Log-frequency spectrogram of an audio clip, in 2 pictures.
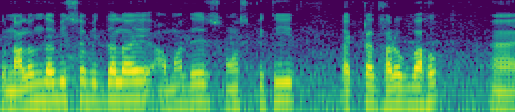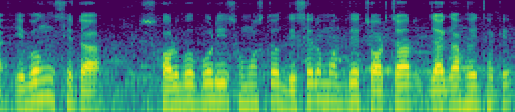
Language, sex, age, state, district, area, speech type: Bengali, male, 30-45, West Bengal, Howrah, urban, spontaneous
